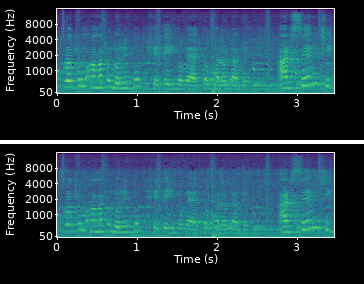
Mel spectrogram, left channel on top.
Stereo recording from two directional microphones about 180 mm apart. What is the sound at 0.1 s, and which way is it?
Speech, 15° left (ahead or behind).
